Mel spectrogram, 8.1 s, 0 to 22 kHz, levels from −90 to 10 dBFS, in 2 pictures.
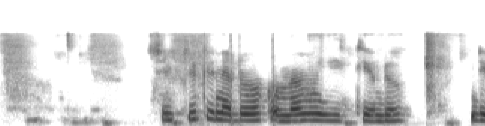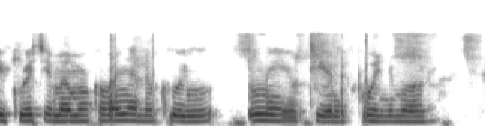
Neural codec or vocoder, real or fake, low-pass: codec, 16 kHz, 4 kbps, X-Codec, HuBERT features, trained on general audio; fake; 7.2 kHz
